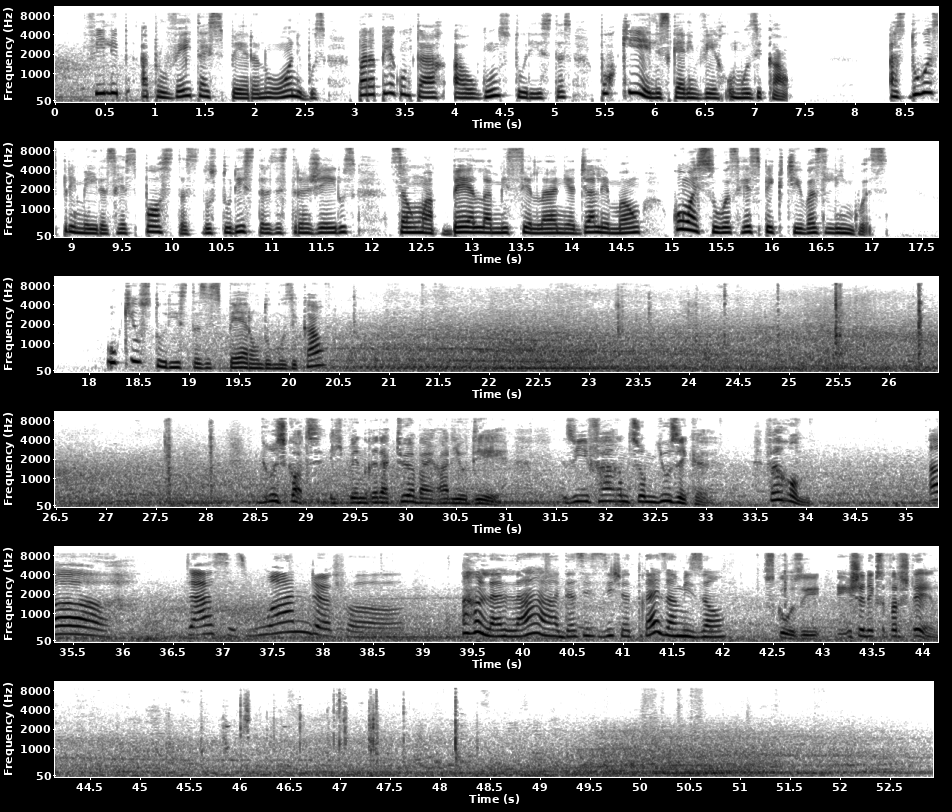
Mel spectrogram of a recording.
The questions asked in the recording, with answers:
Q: O que os turistas esperam do musical?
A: As expectativas dos turistas são positivas.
